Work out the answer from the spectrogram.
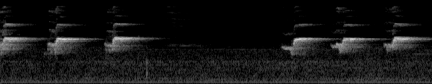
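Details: A female cockatiel (Nymphicus hollandicus) sings a series of bright, rising whistled notes in two bursts separated by a pause.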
